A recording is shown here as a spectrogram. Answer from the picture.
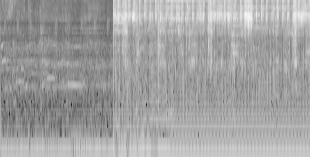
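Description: Car-audio subwoofers playing bass-heavy electronic music at extreme volume. About two seconds in, the sound turns harsh and distorted, as from a microphone overloaded inside the car. From about three seconds in, a single deep bass note is held steadily.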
